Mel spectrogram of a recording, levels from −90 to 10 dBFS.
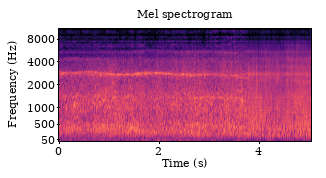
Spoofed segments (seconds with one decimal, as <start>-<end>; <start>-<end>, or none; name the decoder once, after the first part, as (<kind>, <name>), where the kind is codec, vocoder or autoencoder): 3.8-5.0 (vocoder, Vocos)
